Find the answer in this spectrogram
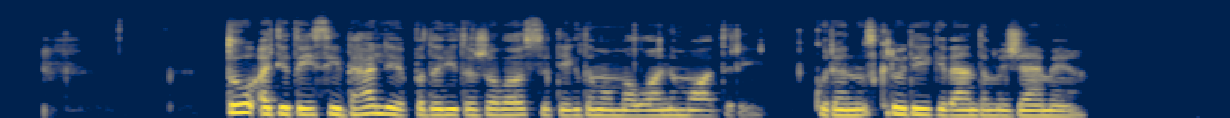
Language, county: Lithuanian, Vilnius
